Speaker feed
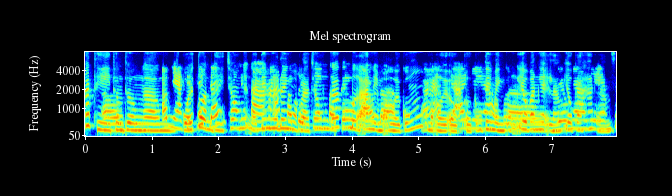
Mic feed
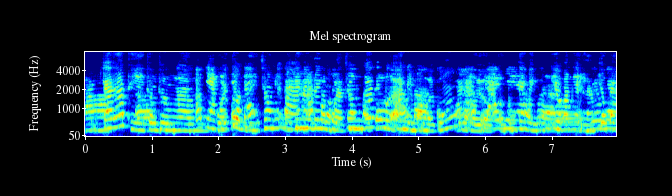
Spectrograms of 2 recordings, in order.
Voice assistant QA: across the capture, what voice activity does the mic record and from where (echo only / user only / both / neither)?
echo only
